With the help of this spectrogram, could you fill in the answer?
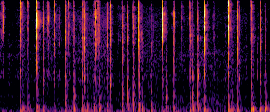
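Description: Fast typing with long acrylic nails on a MacBook Pro's black plastic keys set in an aluminum body, typing in Japanese. A rapid, uneven stream of short, dry clicks and taps, each with a low thud and a bright tick from the nails, dying away almost instantly.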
